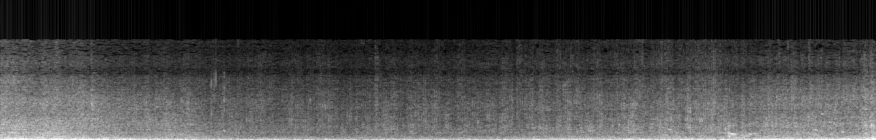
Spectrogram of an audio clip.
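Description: A fire crackles and rumbles low, slowly fading.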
